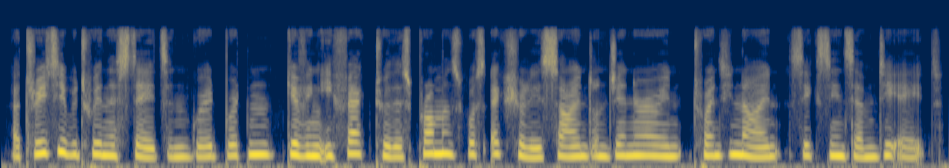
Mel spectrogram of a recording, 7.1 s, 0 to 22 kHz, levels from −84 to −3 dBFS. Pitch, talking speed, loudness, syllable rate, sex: 220 Hz, 195 wpm, -17 LUFS, 5.9 syllables/s, female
